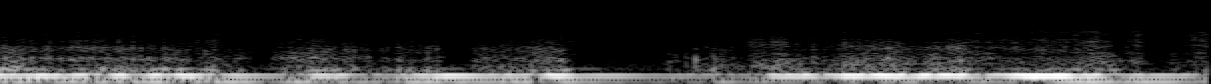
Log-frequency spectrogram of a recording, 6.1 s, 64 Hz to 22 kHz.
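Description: Long bare natural nails scratch slowly along the side of a soft, porous grey oval foam windscreen on a microphone. The result is a continuous, muffled, low rumbling scrape, with almost all its energy in the deep bass and a steady hum near 120 Hz, swelling and fading with each slow stroke.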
